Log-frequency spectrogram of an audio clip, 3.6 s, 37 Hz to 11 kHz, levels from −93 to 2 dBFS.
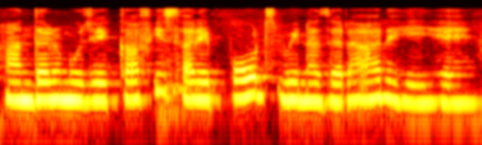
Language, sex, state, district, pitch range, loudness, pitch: Hindi, female, Arunachal Pradesh, Lower Dibang Valley, 210-225 Hz, -15 LUFS, 220 Hz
